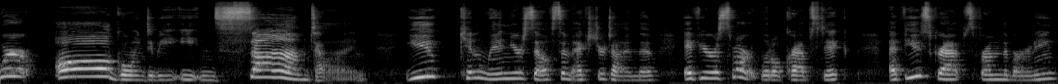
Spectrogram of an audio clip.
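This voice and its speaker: A woman uses a put-on character voice, high in pitch. She talks at a fairly slow pace over a very clean recording with a silent background. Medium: read story. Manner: pompous, leisurely, condescending.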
